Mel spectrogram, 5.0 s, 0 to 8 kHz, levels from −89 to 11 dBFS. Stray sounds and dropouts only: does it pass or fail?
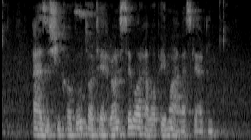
pass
